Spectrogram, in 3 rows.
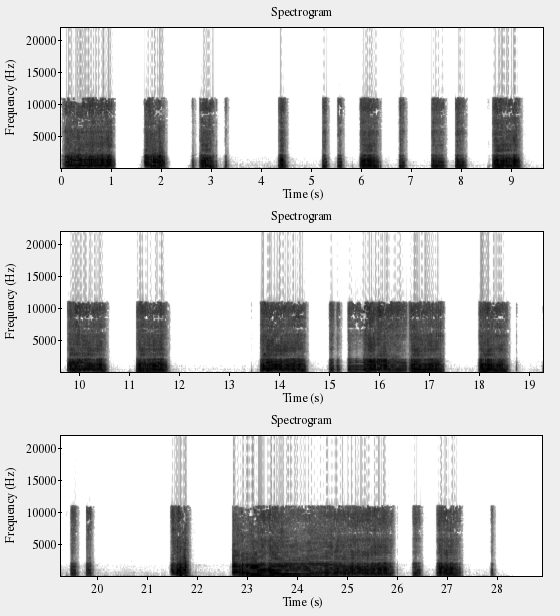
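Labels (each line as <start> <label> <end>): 0.0 A fly is buzzing. 3.4
4.2 A fly buzzes repeatedly. 11.9
13.6 A fly buzzes repeatedly. 20.0
21.4 A fly buzzes repeatedly. 28.1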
